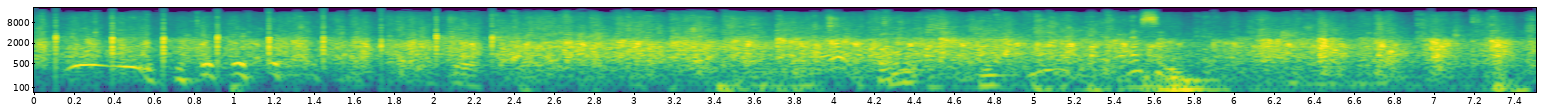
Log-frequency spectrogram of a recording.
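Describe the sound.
A crowd applauds two guests steadily for several seconds, a dense wash of clapping with a few cheers, while a voice briefly speaks over it at the start.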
